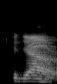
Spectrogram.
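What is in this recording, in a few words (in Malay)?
"kejar", Malay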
